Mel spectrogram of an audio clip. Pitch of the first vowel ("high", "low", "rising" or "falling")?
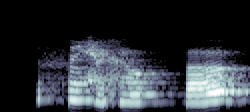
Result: high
